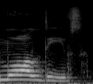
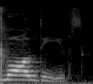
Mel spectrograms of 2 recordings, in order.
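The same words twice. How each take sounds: No difference in how they are said.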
